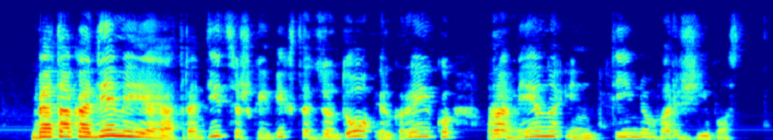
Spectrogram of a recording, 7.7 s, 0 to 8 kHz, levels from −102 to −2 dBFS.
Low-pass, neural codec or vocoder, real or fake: 7.2 kHz; none; real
